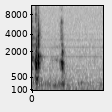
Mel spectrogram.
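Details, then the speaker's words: 2012 Ram Mega Cab Hemi, parked for months, battery fine, no crank: three sharp clicks with no cranking whir while shorting across the starter terminal; relay now clicks; starter may be bad or not getting enough current. "so starter could be bad or I'm just not getting enough home I wasn't getting the relay to click before so that's interesting"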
